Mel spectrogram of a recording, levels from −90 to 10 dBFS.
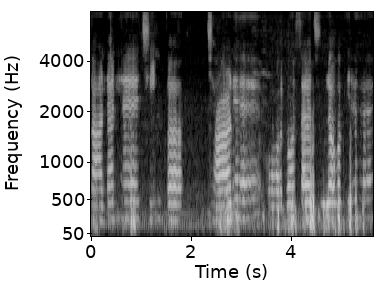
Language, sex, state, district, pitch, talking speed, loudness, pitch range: Hindi, female, Chhattisgarh, Rajnandgaon, 225 Hz, 125 wpm, -18 LUFS, 210-235 Hz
